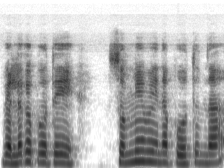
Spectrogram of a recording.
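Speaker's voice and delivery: ordinary delivery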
